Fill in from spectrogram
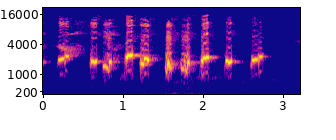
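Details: Sooty-headed bulbul singing in the morning: about ten short bubbly whistled notes, rising and falling, given in quick pairs with small pauses.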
